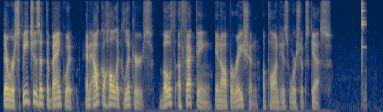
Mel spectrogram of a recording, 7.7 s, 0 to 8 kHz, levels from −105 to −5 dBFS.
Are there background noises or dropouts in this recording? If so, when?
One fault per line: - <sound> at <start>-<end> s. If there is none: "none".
- tap at 7.2-7.4 s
